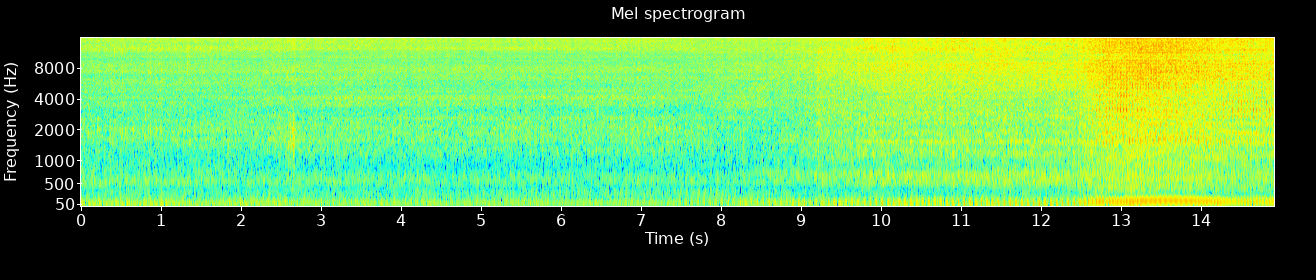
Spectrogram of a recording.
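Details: 2012 Kymco Downtown 300i scooter, 18,000 km: steady metallic knock about three to four a second at idle, then brief revving; owner suspects connecting rod bearing or valve problem, unconfirmed.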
